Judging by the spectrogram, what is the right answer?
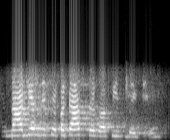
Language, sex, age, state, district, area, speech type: Maithili, female, 18-30, Bihar, Supaul, rural, conversation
